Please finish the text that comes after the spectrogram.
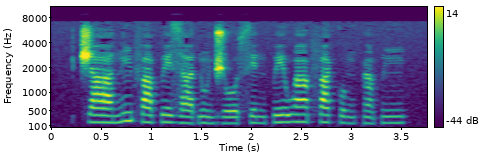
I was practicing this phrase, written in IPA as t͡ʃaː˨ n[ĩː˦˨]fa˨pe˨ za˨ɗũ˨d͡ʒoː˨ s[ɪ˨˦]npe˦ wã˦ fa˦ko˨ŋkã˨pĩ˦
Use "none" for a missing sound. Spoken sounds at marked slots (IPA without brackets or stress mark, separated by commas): ĩ˦˨, ɪ˨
